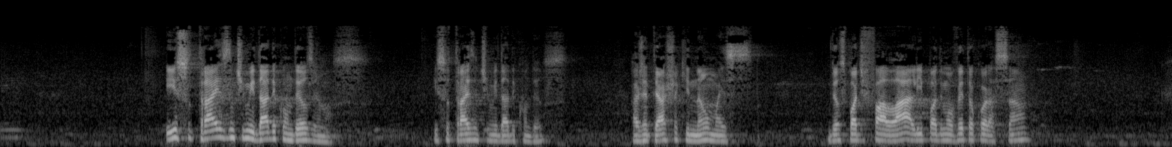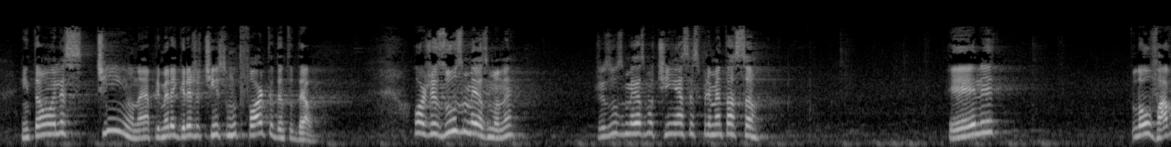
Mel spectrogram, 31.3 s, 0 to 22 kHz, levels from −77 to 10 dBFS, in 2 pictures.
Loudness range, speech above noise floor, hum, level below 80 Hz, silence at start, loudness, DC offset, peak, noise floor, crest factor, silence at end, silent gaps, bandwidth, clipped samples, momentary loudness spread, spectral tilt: 8 LU; 32 dB; none; -56 dBFS; 2.2 s; -20 LUFS; under 0.1%; -2 dBFS; -53 dBFS; 22 dB; 0 s; none; 11.5 kHz; under 0.1%; 18 LU; -3.5 dB/octave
